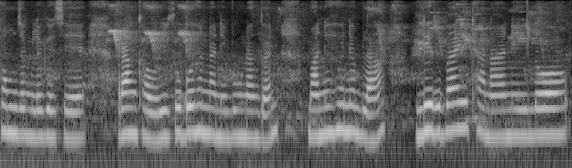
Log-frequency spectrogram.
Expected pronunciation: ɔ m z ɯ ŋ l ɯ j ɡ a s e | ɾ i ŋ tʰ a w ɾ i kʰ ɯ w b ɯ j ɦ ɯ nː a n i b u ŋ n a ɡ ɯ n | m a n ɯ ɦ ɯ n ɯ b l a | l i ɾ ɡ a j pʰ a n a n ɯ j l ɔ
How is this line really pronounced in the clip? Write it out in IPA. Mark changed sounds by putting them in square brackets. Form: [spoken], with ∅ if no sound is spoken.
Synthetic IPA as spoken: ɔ m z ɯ ŋ l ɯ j ɡ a s e | ɾ [a] ŋ [kʰ] a w ɾ i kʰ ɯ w b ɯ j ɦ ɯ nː a n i b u ŋ n a ɡ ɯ n | m a n ɯ ɦ ɯ n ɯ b l a | l i ɾ [b] a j [tʰ] a n a n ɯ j l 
